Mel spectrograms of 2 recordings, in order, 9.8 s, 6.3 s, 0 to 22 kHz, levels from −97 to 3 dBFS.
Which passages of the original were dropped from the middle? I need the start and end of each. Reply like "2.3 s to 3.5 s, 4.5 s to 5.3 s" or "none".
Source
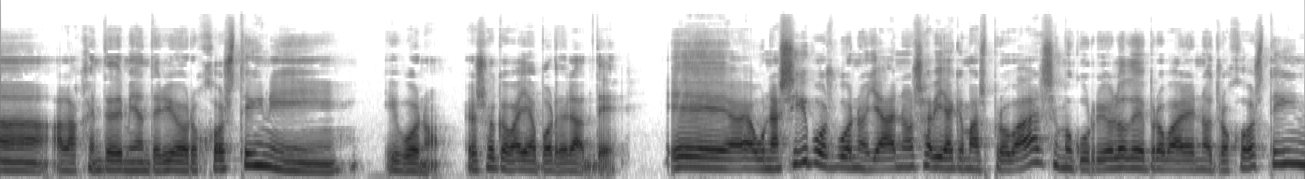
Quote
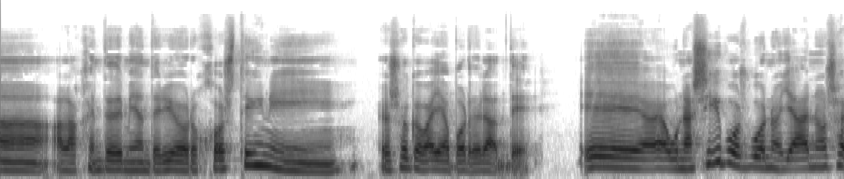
2.8 s to 3.4 s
